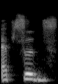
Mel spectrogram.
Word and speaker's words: absence: Even though the spelling is POINTE, the same like the absence seizure is like absence, but the pronunciation is French word, so that one is absence.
